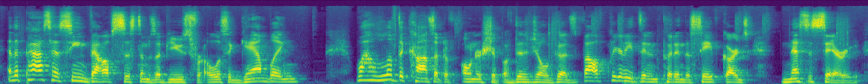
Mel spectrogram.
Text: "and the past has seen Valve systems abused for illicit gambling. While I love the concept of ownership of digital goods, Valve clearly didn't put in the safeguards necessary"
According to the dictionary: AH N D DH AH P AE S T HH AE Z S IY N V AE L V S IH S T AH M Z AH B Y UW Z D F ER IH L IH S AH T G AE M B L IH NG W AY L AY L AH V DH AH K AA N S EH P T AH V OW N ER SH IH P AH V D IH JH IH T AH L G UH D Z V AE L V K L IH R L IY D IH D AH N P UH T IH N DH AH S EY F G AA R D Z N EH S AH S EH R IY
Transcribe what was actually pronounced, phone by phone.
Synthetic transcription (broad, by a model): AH N DH AH P AE S T HH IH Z S IY N V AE L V S IH S T AH M Z AH B Y UW Z D F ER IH L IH S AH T G AE M B L IH NG W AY AY L AH V DH AH K AA N S EH P T AH V OW N ER SH IH P AH V D IH JH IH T L G UH D Z V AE L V K L IH R L IY D IH D N P UH T IH N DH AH S EY F G AA R D Z N EH S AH S EH R IY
